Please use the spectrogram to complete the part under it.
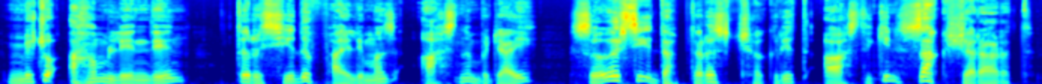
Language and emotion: Kashmiri, angry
